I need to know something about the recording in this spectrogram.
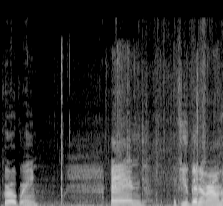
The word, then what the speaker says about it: grosgrain: it like roast green see that but it's pronounced grow green and if you've been around a while you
